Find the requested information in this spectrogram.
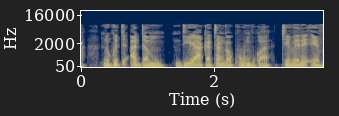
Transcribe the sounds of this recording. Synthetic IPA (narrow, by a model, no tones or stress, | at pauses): no̞k̬utiʔadʱamundije̞akataŋɡakuːmbwatʰe̞ʋe̞ɾe̞ʔeːva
